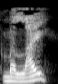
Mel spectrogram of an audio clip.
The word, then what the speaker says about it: Milat: So Dahmer's going up against Ivan Malay. I believe M-I-L-A-T, but I'm assuming because it's kind of foreign, the T is silent.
